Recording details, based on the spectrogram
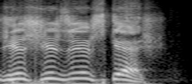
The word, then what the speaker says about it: Juszczyk: It's pronounced Juszczyk.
